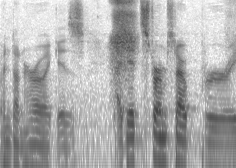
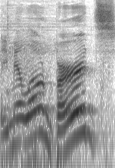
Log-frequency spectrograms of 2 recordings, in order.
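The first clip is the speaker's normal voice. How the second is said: very high, shrill screaming holler; 13 semitones higher, 6 dB louder than usual. Playing a game, being attacked by birds: screaming at birds. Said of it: "You're screaming about birds over here".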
